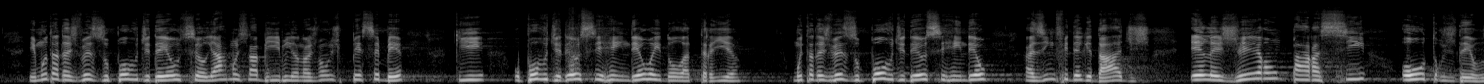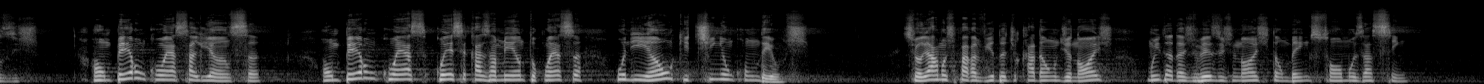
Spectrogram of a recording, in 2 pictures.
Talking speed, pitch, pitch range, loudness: 145 wpm, 200 Hz, 180-225 Hz, -24 LUFS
